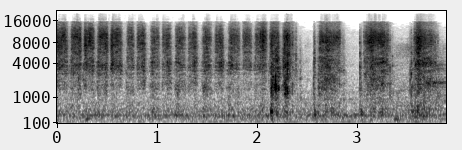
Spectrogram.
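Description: Sandpaper rubbing paper off a matchbook notepad in quick, rhythmic back-and-forth strokes, close and scratchy, then a few longer, slower passes.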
